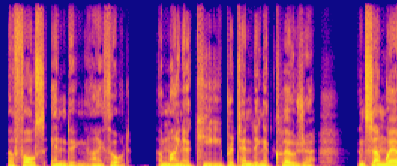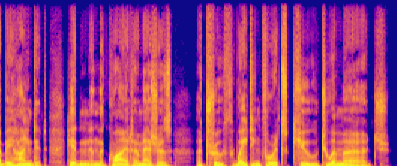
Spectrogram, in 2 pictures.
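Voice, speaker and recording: A man acts as a weary older detective narrating an audio mystery drama in an extremely low voice. His delivery is measured and introspective, rising and falling expressively. The sound is close and dry. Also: no room sound. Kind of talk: scripted first-person mystery narration.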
